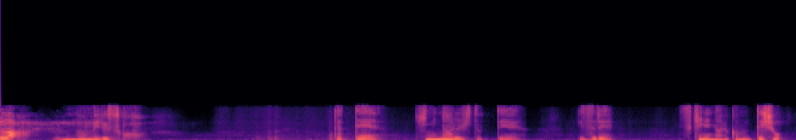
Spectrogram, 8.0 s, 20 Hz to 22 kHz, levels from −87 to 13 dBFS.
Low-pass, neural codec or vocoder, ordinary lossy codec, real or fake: 5.4 kHz; codec, 16 kHz, 1 kbps, FunCodec, trained on LibriTTS, 50 frames a second; none; fake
